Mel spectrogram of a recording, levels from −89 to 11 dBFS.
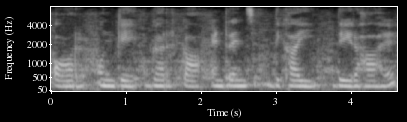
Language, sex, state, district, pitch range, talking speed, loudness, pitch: Hindi, female, Haryana, Charkhi Dadri, 195-215 Hz, 115 wpm, -15 LUFS, 205 Hz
